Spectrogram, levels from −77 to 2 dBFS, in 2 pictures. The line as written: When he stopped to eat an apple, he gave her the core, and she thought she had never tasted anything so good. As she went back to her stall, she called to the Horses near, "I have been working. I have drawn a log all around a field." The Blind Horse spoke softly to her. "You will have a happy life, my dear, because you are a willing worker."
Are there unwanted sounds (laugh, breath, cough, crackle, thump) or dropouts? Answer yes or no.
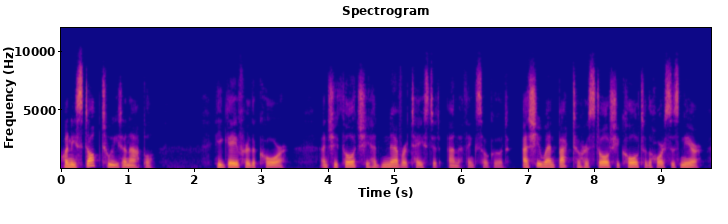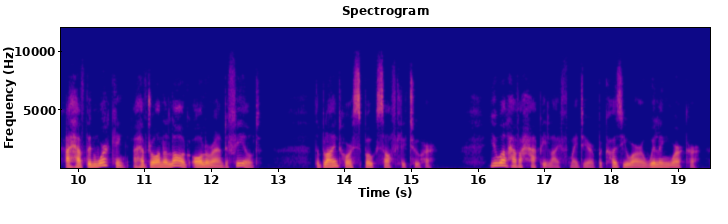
no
